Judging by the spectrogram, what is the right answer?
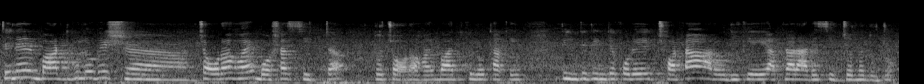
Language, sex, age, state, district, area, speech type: Bengali, female, 45-60, West Bengal, Birbhum, urban, spontaneous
